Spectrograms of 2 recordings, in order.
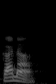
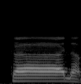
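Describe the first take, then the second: First: The first vowel is kept short. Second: The first vowel is held long. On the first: The speaker calls it wrong. "bukan kana" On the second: The speaker calls it right. "kena baca panjanglah"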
